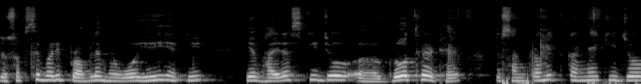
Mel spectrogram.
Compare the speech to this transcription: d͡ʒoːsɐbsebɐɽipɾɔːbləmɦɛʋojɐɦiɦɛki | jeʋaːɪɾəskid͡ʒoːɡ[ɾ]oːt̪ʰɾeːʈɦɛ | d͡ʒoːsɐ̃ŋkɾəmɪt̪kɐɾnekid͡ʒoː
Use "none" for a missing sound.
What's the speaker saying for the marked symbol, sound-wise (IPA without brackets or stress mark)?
ɾ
